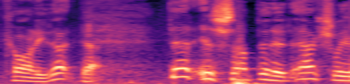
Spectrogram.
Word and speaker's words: Kearny: Yeah, it's spelled Kearny, but it's pronounced, Irish pronounce it Kearny.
